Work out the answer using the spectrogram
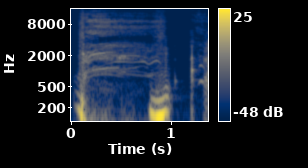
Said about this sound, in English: Great, a fart.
